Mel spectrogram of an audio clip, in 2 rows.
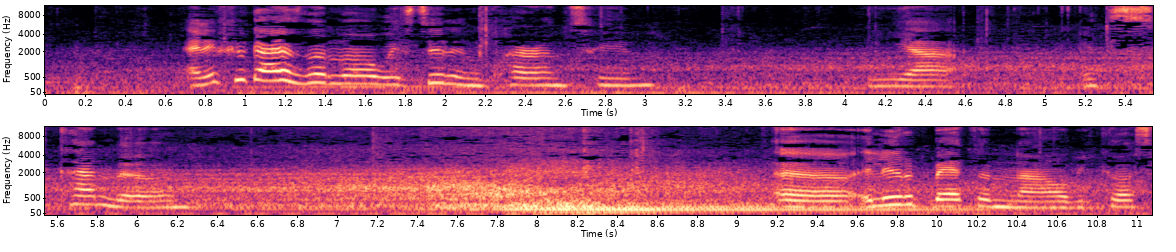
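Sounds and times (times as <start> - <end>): car approaching: 0.0 - 11.0.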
